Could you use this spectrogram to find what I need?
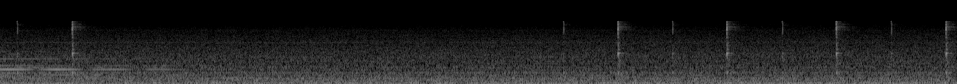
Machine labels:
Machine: valve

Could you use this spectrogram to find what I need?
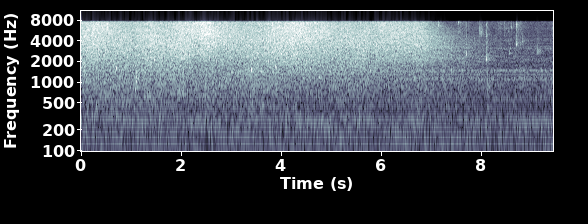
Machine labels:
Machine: pump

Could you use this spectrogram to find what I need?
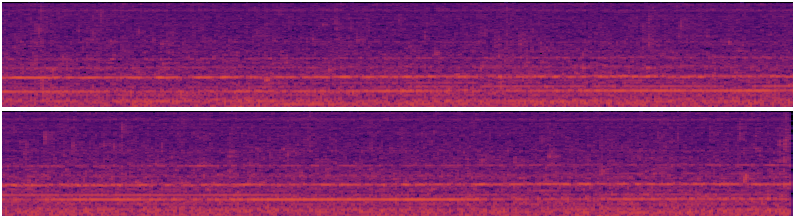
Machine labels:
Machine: pump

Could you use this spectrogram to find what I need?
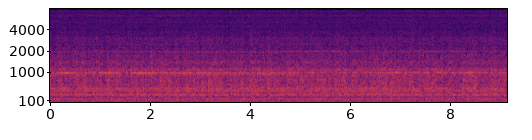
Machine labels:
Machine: pump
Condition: abnormal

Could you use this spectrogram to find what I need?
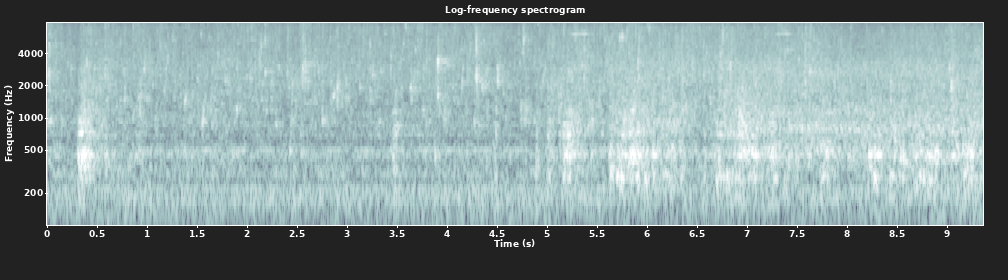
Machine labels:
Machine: pump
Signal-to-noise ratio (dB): 0 dB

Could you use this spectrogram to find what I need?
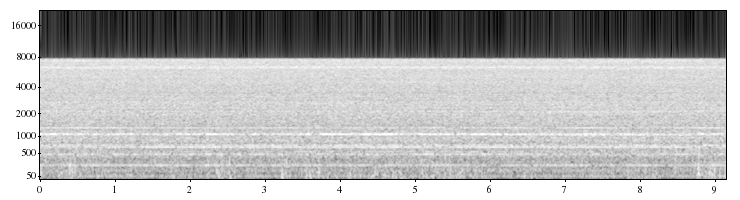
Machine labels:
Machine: fan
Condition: abnormal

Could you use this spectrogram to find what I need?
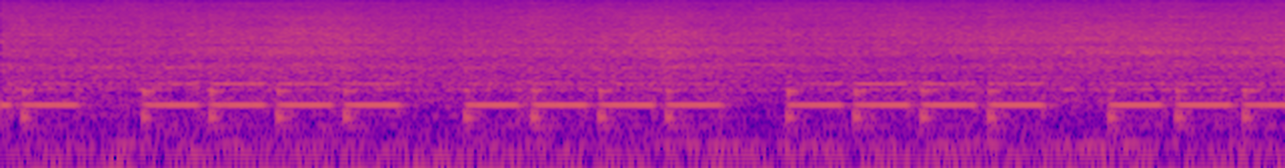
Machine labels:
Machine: slide rail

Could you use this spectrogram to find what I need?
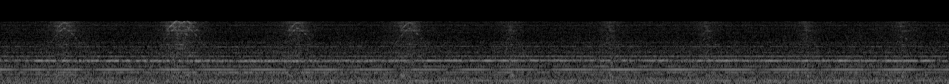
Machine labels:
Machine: slide rail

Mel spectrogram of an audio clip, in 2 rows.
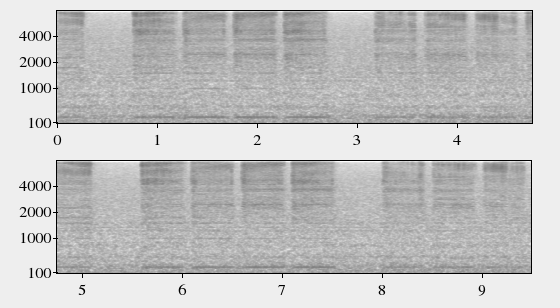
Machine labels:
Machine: slide rail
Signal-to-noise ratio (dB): -6 dB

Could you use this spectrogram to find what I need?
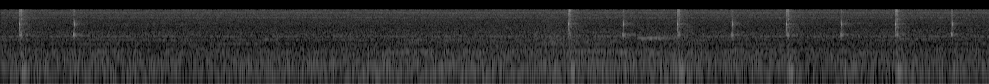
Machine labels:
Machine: valve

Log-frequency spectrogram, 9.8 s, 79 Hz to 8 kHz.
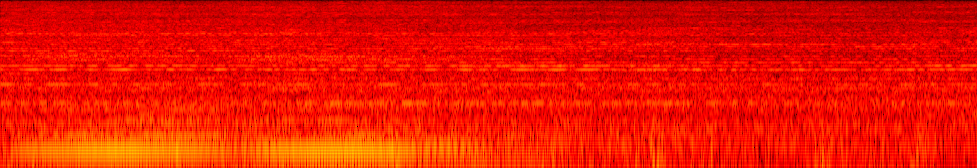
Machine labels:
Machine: fan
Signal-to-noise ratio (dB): -6 dB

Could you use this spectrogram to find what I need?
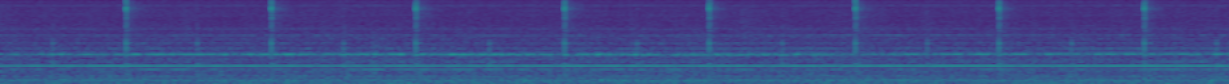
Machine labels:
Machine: valve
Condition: normal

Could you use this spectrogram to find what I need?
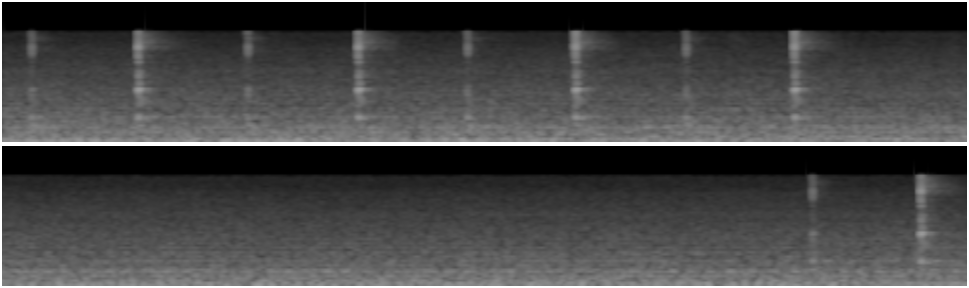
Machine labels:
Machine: valve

